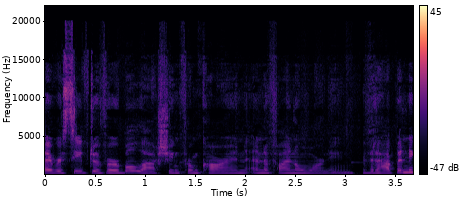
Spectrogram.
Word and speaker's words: Karin: I released Chad and turned to find the head of HR, Karin, pronounced Karin, not Karen, standing behind me, arms crossed.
